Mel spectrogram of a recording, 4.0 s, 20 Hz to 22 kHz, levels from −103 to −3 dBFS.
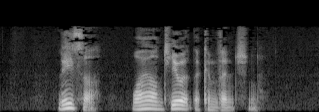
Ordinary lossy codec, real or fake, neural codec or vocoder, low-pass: MP3, 32 kbps; fake; autoencoder, 48 kHz, 128 numbers a frame, DAC-VAE, trained on Japanese speech; 10.8 kHz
